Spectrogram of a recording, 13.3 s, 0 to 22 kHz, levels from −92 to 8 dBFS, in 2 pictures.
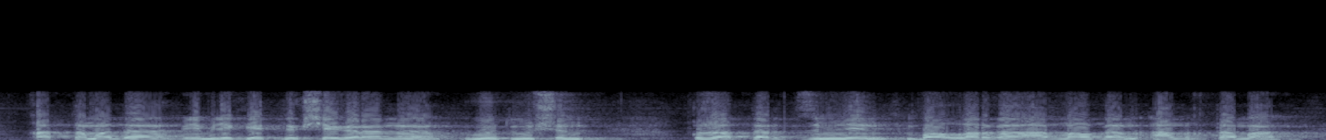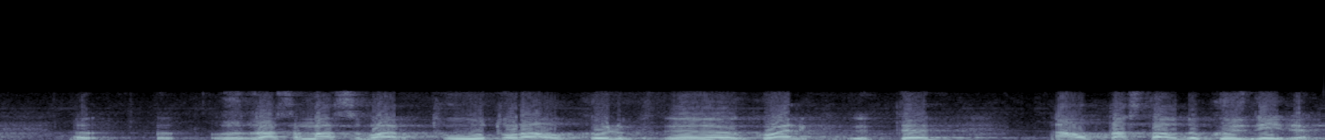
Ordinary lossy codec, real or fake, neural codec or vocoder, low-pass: none; real; none; none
